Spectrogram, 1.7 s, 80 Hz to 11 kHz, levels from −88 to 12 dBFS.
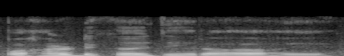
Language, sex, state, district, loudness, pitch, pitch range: Hindi, male, Arunachal Pradesh, Lower Dibang Valley, -17 LUFS, 105 Hz, 100-105 Hz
